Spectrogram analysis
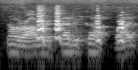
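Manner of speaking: loud telling-off to a dog; loud scolding. Real, not acted. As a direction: raise the voice at the dog.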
